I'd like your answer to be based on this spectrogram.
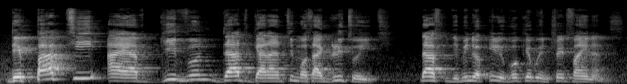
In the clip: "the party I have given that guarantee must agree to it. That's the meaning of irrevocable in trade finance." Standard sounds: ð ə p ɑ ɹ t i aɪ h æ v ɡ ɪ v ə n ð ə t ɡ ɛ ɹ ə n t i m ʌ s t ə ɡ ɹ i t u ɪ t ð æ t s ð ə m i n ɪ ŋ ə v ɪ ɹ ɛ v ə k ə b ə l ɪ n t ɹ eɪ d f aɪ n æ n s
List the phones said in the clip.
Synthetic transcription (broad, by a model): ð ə p ɑ t i aɪ h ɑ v ɡ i v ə n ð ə t ɡ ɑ ɹ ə n t i m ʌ s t ə ɡ ɹ i t u ɪ t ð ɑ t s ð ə m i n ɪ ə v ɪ ɹ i v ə k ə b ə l ɪ n t ɹ eɪ d f aɪ n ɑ n s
